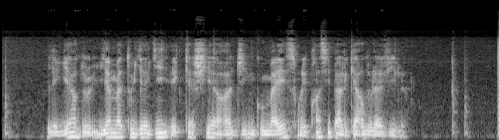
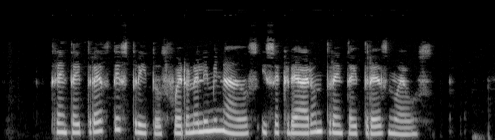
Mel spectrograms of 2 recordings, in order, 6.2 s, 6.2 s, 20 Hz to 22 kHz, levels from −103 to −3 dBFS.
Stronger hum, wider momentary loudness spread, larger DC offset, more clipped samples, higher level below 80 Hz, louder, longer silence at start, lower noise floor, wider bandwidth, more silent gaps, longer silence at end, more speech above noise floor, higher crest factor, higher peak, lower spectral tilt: neither; second, 5 LU vs 11 LU; neither; neither; first, -50 dBFS vs -76 dBFS; first, -16 LUFS vs -27 LUFS; second, 0.05 s vs 0.65 s; second, -46 dBFS vs -79 dBFS; about the same, 7.4 kHz vs 7 kHz; neither; second, 0.4 s vs 0.85 s; second, 31 dB vs 51 dB; about the same, 14 dB vs 18 dB; first, -2 dBFS vs -10 dBFS; first, -7 dB/octave vs -5 dB/octave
